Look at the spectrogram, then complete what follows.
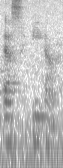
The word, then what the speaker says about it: sen: And the reason that they did is because in the Scandinavian language, the word son is sen.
